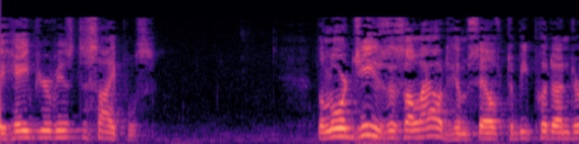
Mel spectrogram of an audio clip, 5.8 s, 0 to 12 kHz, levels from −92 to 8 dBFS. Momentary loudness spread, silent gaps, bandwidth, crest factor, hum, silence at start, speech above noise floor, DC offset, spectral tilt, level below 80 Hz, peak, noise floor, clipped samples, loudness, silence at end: 15 LU; none; 8 kHz; 20 dB; none; 0 s; 39 dB; under 0.1%; -5 dB/octave; -60 dBFS; -4 dBFS; -61 dBFS; under 0.1%; -22 LUFS; 0 s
